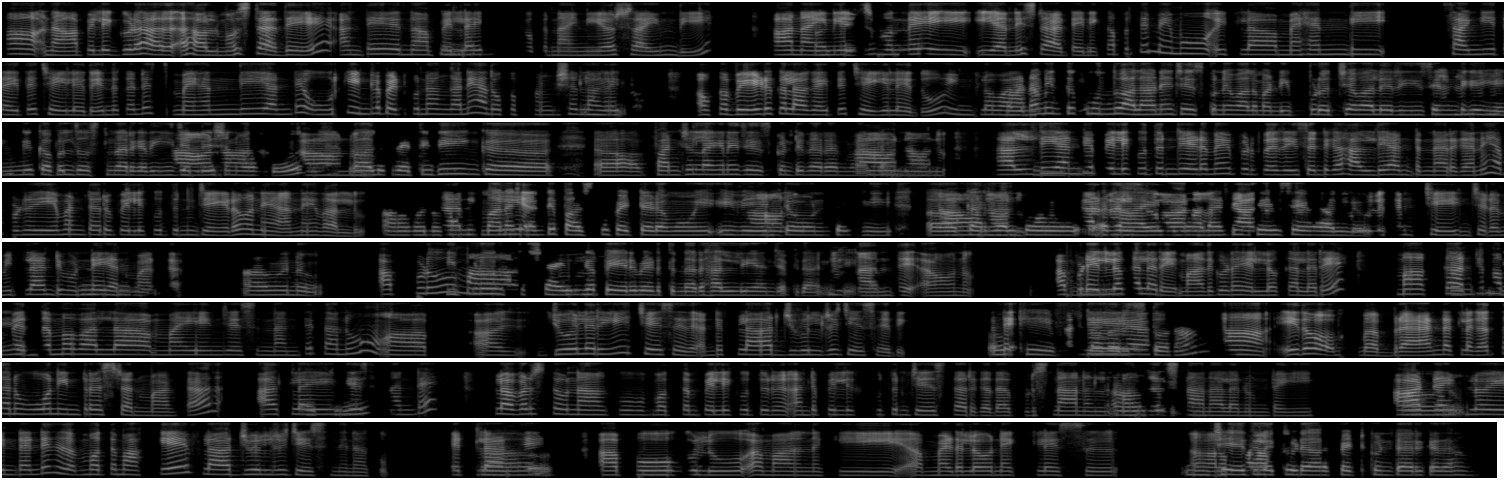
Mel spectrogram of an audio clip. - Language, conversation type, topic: Telugu, podcast, వివాహ వేడుకల కోసం మీరు ఎలా సిద్ధమవుతారు?
- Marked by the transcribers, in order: in English: "ఆల్మోస్ట్"; in English: "నైన్ ఇయర్స్"; in English: "నైన్ ఇయర్స్"; in English: "స్టార్ట్"; in Hindi: "మెహందీ, సంగీత్"; in Hindi: "మెహందీ"; in English: "ఫంక్షన్"; giggle; in English: "రీసెంట్‌గా యంగ్ కపుల్స్"; in English: "జనరేషన్"; in English: "ఫంక్షన్"; in Hindi: "హల్దీ"; in English: "రీసెంట్‌గా హల్దీ"; unintelligible speech; in English: "స్టైల్‌గా"; other background noise; in Hindi: "హల్ది"; in English: "యెల్లో"; in English: "యెల్లో"; in English: "జ్యువెల్లరీ"; in English: "ఫ్లవర్ జ్యువెల్లరీ"; in English: "బ బ్రాండ్"; in English: "ఓన్ ఇంట్రెస్ట్"; in English: "ఫ్లవర్స్‌తో"; in English: "ఫ్లవర్ జ్యువెల్లరీ"; in English: "వావ్!"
